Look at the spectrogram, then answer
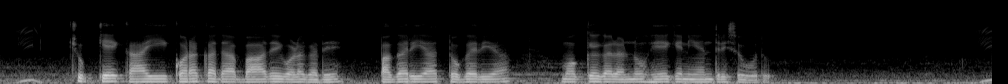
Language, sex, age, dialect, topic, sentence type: Kannada, male, 18-24, Coastal/Dakshin, agriculture, question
